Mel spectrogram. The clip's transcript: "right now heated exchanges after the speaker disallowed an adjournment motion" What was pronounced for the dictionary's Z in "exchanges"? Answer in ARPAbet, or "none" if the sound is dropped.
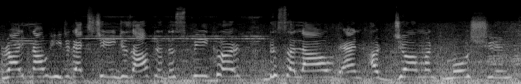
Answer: Z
